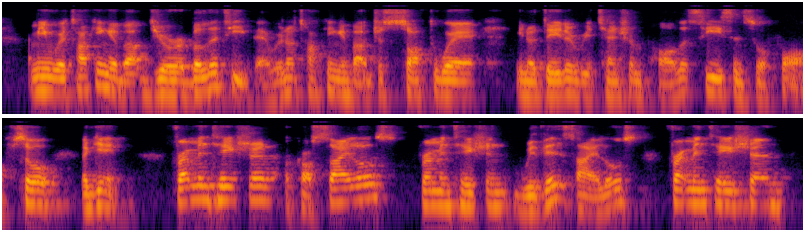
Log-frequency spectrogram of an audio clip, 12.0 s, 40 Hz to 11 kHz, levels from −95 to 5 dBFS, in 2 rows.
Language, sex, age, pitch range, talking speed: English, male, 20-39, 115-145 Hz, 150 wpm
